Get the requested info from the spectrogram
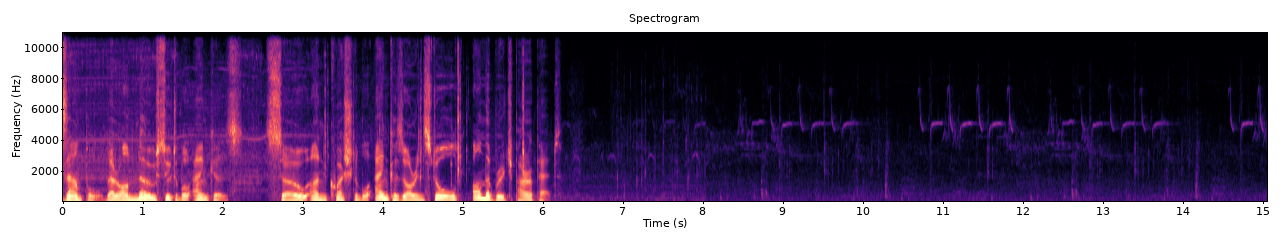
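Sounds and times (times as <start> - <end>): small bird chirping: 6.2 - 15.0.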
